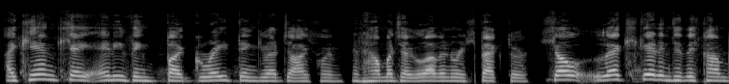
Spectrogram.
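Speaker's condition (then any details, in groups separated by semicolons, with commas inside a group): Cerebral palsy; voice sometimes sounds childlike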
